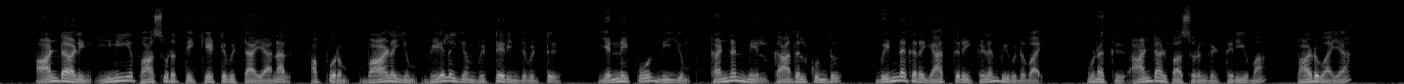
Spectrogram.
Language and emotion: Tamil, neutral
